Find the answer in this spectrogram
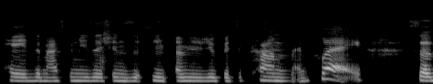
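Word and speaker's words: Jajouka: Am I pronouncing that right? Yeah, Jujuka.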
